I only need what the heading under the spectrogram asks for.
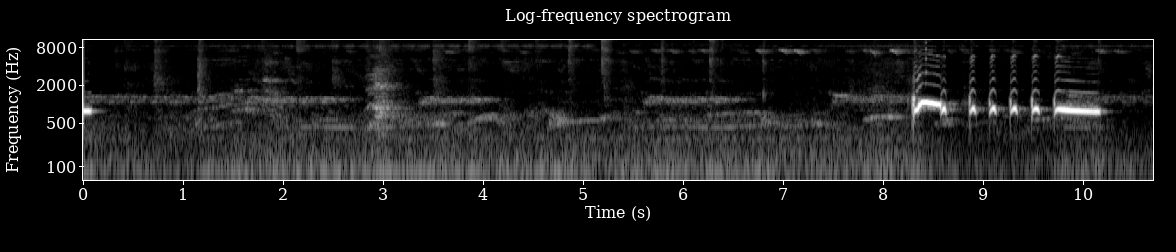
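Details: Bangkok-type zebra dove, singing actively as a lure for other doves: faint murmuring and distant tones for several seconds, then a loud phrase of a swelling coo, rapid clipped coos and a long closing note.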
